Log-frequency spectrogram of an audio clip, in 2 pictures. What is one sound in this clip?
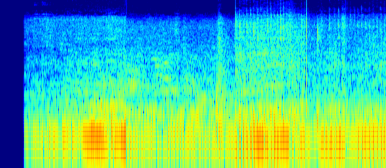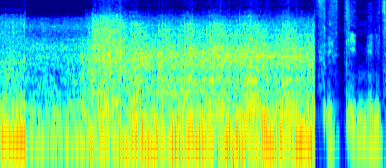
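A motorcycle engine idles steadily nearby.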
